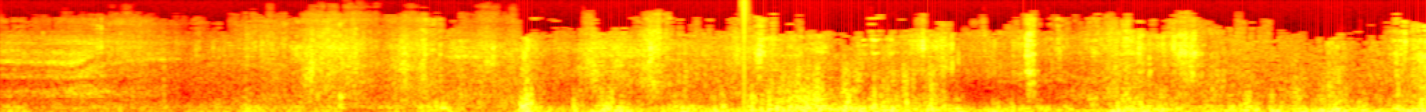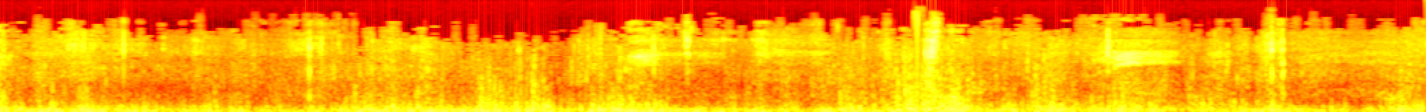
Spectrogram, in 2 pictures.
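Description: A hand digging tool scraping and cutting into turf and soil, with many short crunches and scrapes, over wind buffeting the microphone.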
